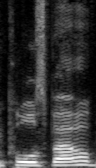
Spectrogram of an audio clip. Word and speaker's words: Poulsbo: The first four letters of my last name are p o u, but we it's not pronounced Paul, it's Pool. Yeah, right. A lot of people say Poulsbo, but it's called Poulsbo.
